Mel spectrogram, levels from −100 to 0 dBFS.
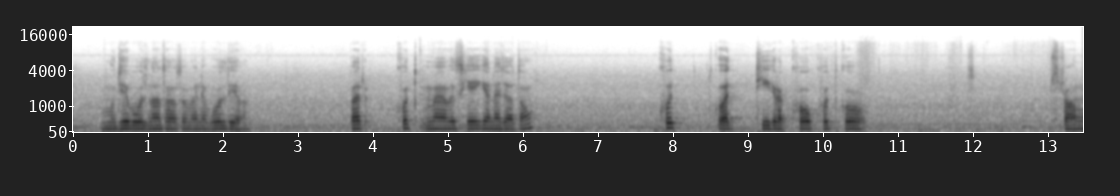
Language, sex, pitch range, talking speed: Hindi, male, 110-135 Hz, 100 wpm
